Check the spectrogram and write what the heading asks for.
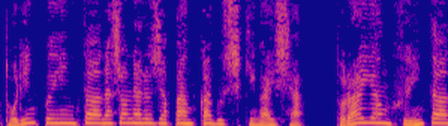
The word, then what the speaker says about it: Triumph: を取り扱っているトライアンフは英語の発音ではトライアンフドイツ語の発音では取りうん札が日本語での表記としてはトリンプ自身が称しているトリンプが正式なものである 1886 年 johann gottfried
